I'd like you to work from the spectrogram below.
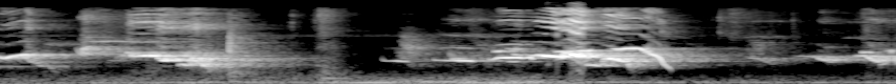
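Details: Black-naped oriole song for coaxing other orioles to sing: hoarse squawks and bright whistled slurs in irregular bursts, with a steady low hum underneath.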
